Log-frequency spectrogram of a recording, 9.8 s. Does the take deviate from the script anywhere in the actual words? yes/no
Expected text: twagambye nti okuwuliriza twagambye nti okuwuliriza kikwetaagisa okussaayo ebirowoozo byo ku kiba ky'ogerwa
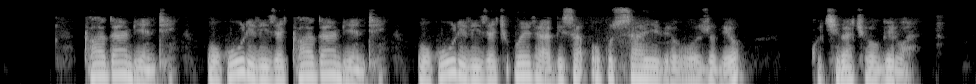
no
